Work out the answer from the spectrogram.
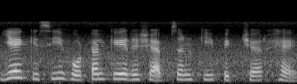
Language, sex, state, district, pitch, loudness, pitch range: Hindi, male, Madhya Pradesh, Katni, 245 Hz, -19 LUFS, 220-255 Hz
